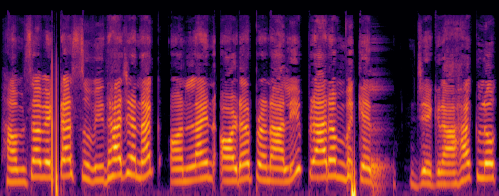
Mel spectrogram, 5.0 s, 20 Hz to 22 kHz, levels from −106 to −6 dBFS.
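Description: Loud pops occur at 0.52 to 0.60 s, a quick double pop just before "सुविधाजनक ऑनलाइन ऑर्डर प्रणाली", and a single pop at 3.52 to 3.56 s right after "ऑनलाइन ऑर्डर प्रणाली प्रारम्भ". These are likely sudden voltage pulses added to the signal. They stand roughly 20 dB and 15 dB above the speech, which carries on underneath.

Lost LE Audio frames follow at 3.72 to 3.94 s, a gap of about 220 ms. The LC3 decoder fills the missing frames by repeating the last spectrum with scrambled phase and fading it out, so the speech turns into a noisy smear that sinks towards silence before the signal returns.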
